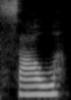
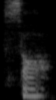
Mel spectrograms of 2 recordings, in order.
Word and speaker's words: saw: Some people pronounce it, some people pronounce it as Saul, but there's no L in it, like I saw something. And it's not saw, it's just saw with your jaw dropped. So AW just says ah.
